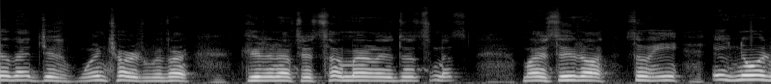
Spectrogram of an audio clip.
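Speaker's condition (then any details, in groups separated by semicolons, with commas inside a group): Traumatic brain injury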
